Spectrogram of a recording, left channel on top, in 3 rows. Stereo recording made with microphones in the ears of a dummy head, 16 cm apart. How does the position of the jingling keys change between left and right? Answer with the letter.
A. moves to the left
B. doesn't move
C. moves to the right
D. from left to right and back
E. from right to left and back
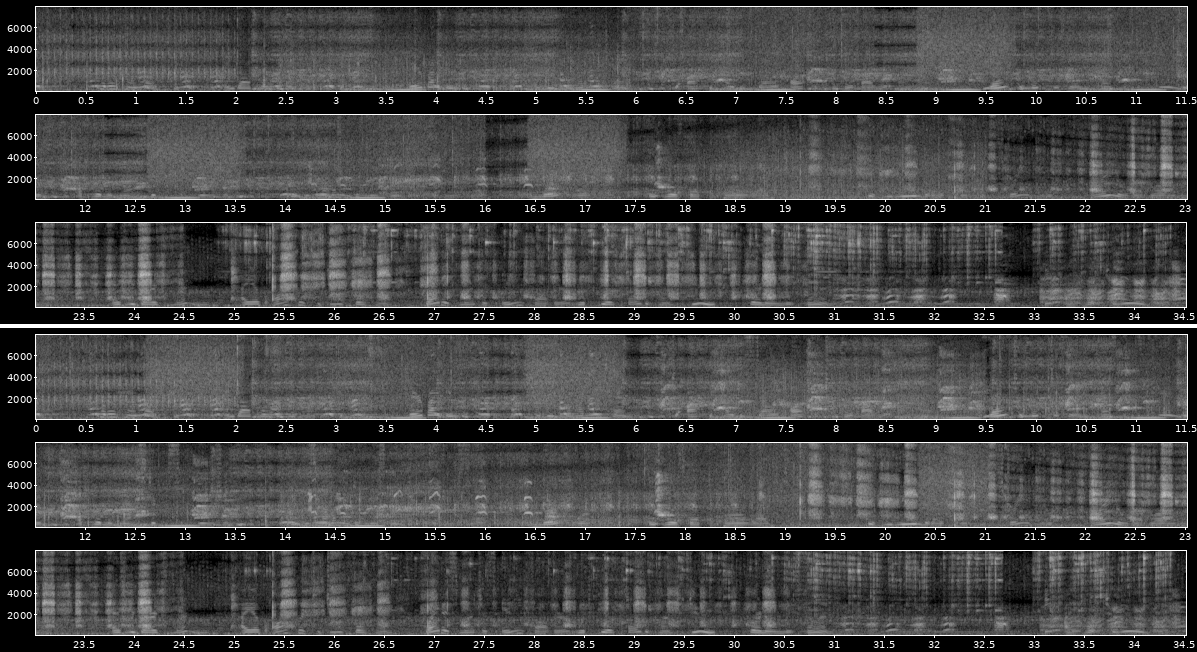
C.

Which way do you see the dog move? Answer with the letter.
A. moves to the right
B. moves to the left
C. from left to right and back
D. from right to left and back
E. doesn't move
B.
